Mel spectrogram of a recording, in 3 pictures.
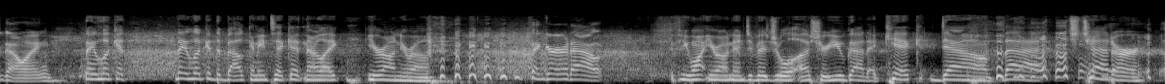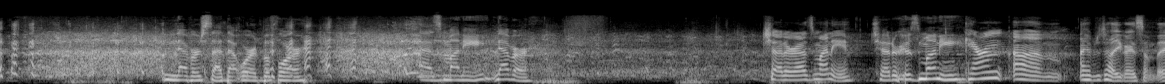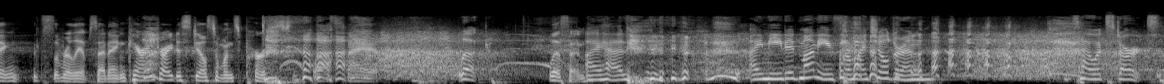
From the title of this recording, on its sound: Live at the Palace Theatre in Columbus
